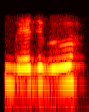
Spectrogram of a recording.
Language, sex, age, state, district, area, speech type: Maithili, female, 18-30, Bihar, Samastipur, urban, conversation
